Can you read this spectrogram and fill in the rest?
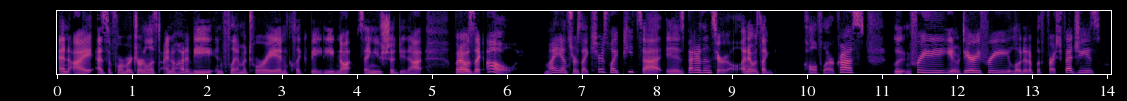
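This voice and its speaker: American woman, lowish voice, dry close sound. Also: expressive, brisk, dry recording. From Oregon, United States. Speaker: podcast guest, PR strategist and business coach. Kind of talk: conversational interview, informal coaching.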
